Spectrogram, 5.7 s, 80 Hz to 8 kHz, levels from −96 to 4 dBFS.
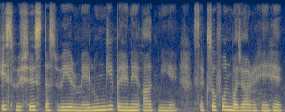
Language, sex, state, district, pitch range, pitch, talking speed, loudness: Hindi, female, Arunachal Pradesh, Lower Dibang Valley, 210-240 Hz, 225 Hz, 115 wpm, -15 LUFS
